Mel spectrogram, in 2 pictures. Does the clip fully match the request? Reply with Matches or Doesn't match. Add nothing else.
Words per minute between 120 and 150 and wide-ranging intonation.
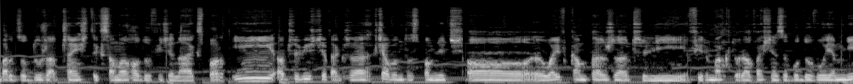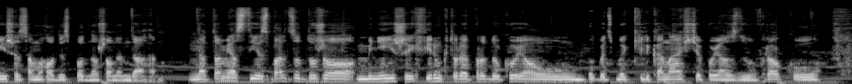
Doesn't match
